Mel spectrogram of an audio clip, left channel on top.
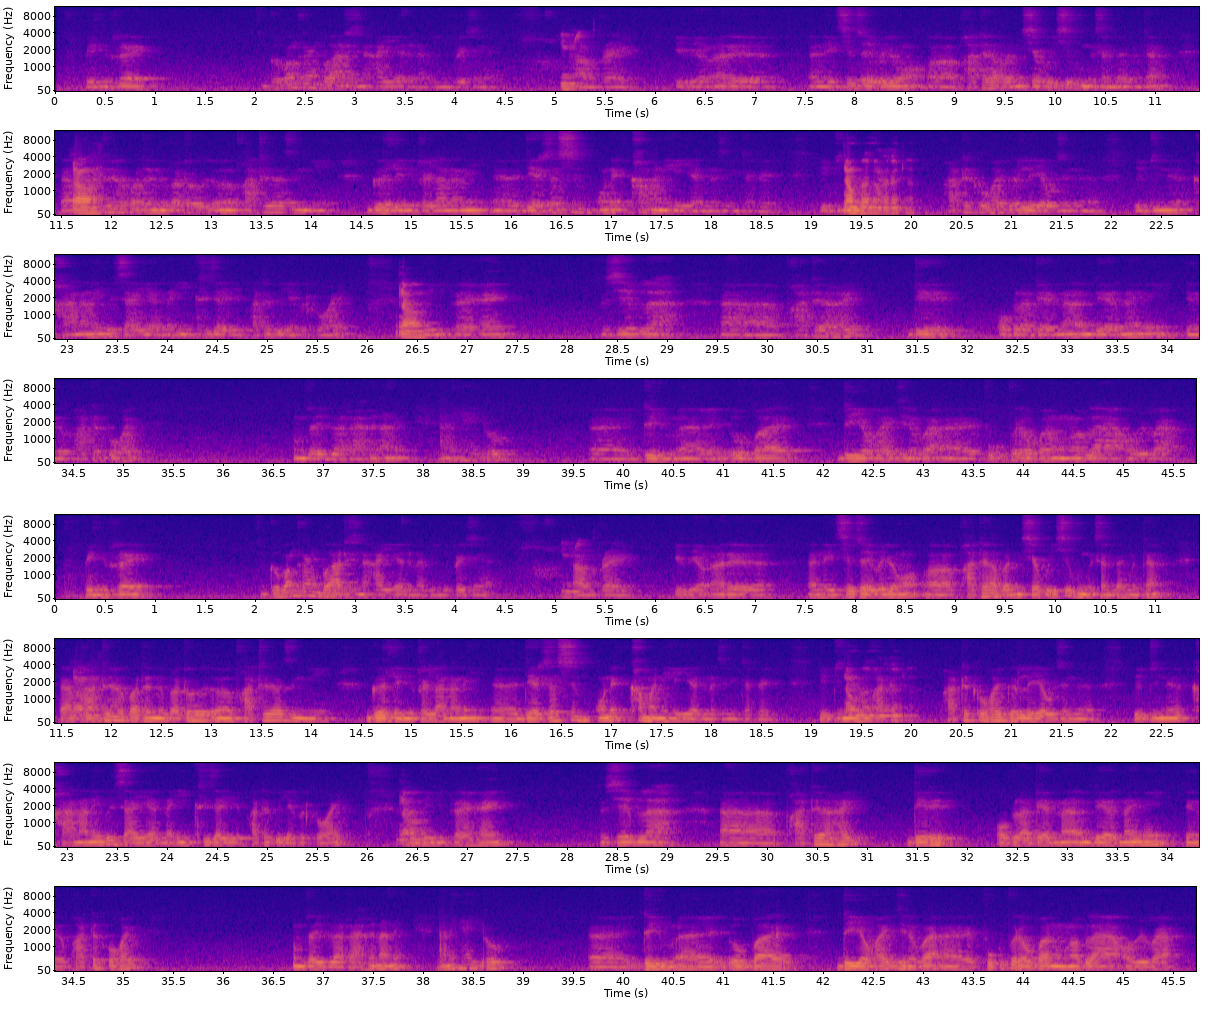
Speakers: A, on the right; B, on the left.
A: बेनिफ्राय गोबां रांबो आरजिनो हायो आरोना बेनिफ्राय जोङो।
B: उम
A: ओमफ्राय गिबियाव आरो नैथियाव जाहैबाय दङ ओ फाथो आबादनि सायावबो एसे बुंनो सानदों आं नोंथां। दा
B: अ
A: फाथो आबाद होनोबा थ' फाथोआ जोंनि गोरलैनिफ्राय लानानै ओ देरजासिम अनेक खामानि होयो आरोना जोंनि थाखाय। बिब्दिनो
B: नंगौ
A: फाथो
B: नंगौ नोंथां
A: फाथोखौहाय गोरलैयाव जोङो बिब्दिनो खानानैबो जायो आरोना ओंख्रि जायो फाथो बिलाइ फोरखौहाय।
B: अ
A: बेनिफ्रायहाय जेब्ला ओ फाथोआहाय देरो अब्ला देरना देरनानै जोङो फाथोखौहाय सम जायोब्ला राहोनानै मानेहाय बेखौ ओ दै ओ अबेबा दैयावहाय जेन'बा ओ फुख्रिफोराव बा नङाब्ला अबेबा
